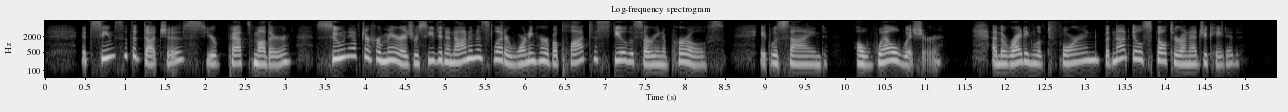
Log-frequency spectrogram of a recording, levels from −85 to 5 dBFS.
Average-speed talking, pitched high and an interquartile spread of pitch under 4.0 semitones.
No: average, 170 wpm; high, 220 Hz; average, 5.0 semitones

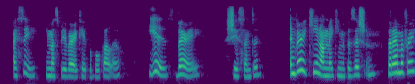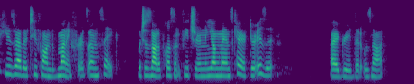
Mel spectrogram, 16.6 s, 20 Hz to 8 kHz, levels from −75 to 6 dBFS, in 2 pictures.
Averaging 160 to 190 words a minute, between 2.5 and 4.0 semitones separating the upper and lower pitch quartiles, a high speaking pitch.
No: average, 200 wpm; average, 2.9 semitones; high, 230 Hz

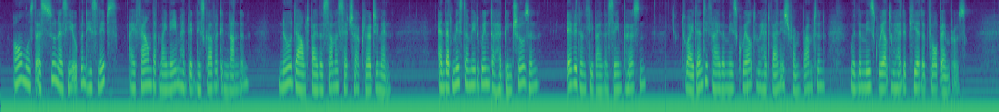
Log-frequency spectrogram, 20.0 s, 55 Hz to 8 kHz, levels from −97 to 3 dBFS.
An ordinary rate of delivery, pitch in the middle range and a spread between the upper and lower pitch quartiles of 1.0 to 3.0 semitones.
Yes: average, 170 wpm; medium, 160 Hz; narrow, 2.6 semitones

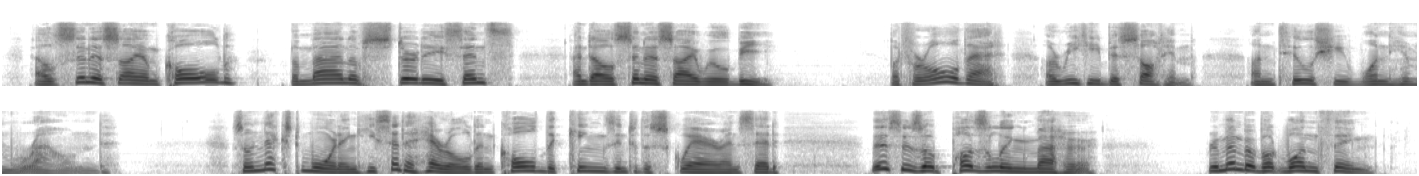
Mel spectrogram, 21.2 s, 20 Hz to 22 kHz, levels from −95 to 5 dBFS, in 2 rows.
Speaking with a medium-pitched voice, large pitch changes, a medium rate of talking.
Yes: medium, 150 Hz; wide, 6.2 semitones; average, 145 wpm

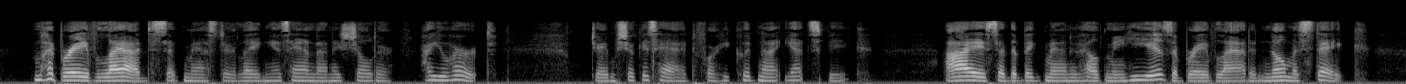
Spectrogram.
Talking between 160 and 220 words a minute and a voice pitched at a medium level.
Yes: average, 170 wpm; medium, 165 Hz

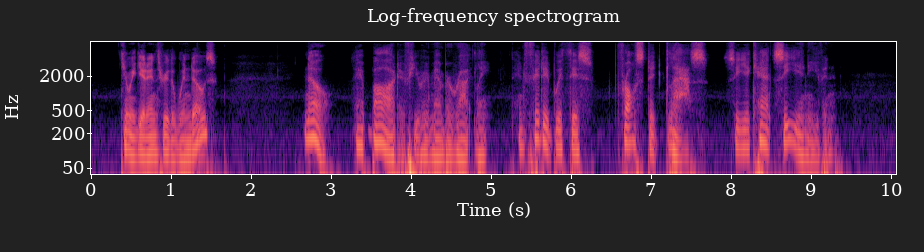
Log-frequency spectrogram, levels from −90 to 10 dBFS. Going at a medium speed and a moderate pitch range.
No: average, 155 wpm; wide, 7.6 semitones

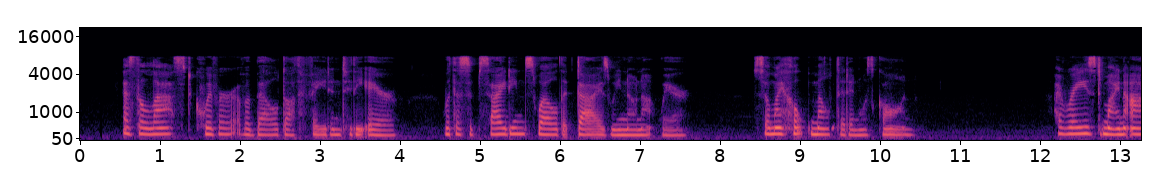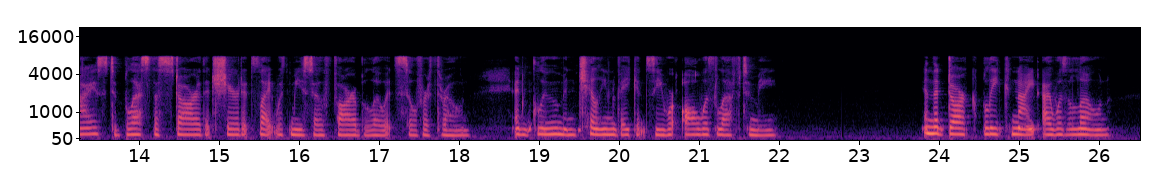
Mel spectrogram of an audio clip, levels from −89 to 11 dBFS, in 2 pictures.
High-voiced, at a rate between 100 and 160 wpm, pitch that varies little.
Yes: high, 195 Hz; average, 155 wpm; narrow, 2.3 semitones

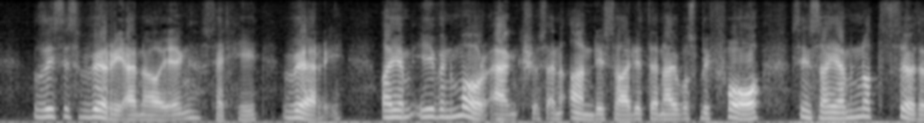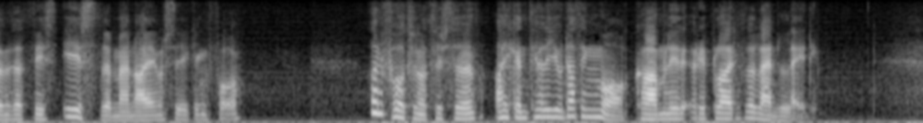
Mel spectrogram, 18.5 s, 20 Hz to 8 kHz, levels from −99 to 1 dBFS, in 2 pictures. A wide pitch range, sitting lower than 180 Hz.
Yes: wide, 6.5 semitones; low, 135 Hz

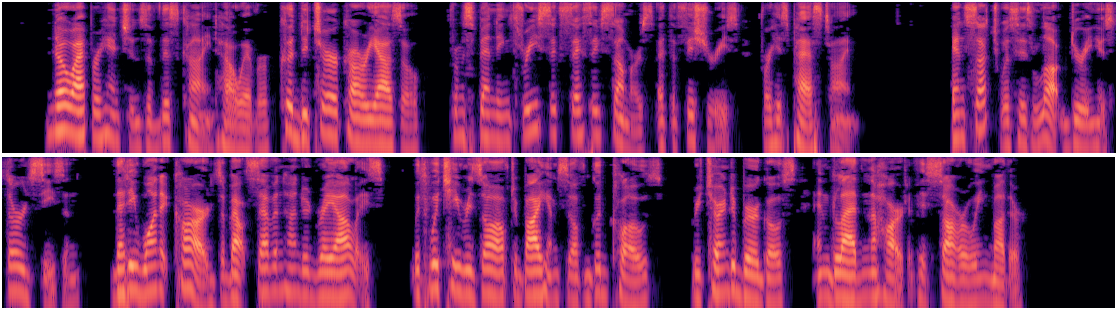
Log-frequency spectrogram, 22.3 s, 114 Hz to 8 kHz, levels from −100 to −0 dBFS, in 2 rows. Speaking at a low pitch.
No: medium, 155 Hz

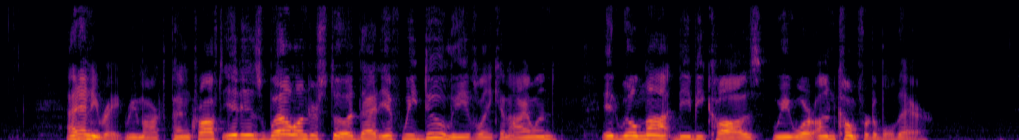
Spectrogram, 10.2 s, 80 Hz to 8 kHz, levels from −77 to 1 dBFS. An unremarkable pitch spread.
Yes: average, 3.6 semitones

